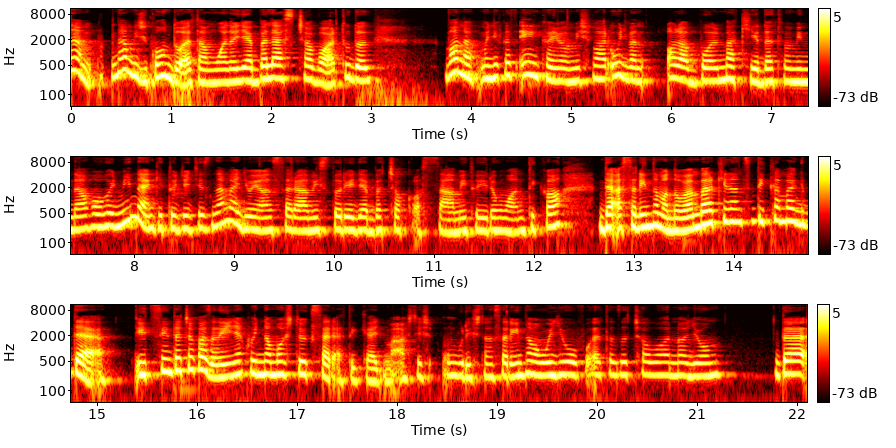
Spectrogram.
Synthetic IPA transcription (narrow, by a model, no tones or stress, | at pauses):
nɛmnɛmiʒɡo̞nd̪o̞lt̪ɒɱvoːlnɒɦoɟɛbːɛlɛst͡ʃɒvɒrt̪ud̪o̞d̪ | vɒnːɒkmo̞ɲɟukɒzeːŋkøɲvɛmiʃmaːɾʔuːɟvɒnɒlɒbːoːlmɛkhird̪ɛt̪ʋɛmind̪ɛnɦo̞lɦo̞ɟmind̪ɛŋkit̪uɟːoɟɛznɛmɛɟːo̞jɒnsɛɾɛlmist̪o̞ɾiho̞ɟɛbːɛt͡ʃɒkɒ̰st̪ːaːmiːt̪ho̞ɟro̞mɒnt̪ikɒ | d̪ɛʔsɛɾint̪ɛmɒno̞vɛmbɛrkilɛnt̪sɛd̪ikɛmɛɡd̪ɛ | it̪sint̪ɛt͡ʃɒkɒzɒleːɲɛkhoɟnɒmo̞ʃt̪øːksɛɾɛ̰t̪ikɛɟma̰ːʃt̪eːʃuːɾiʃt̪ɛnsɛɾint̪ɛmɒmuːɟjoːvo̞̰lt̪ɛzɒt͡ʃɒvɒrnɒɟo̞m | d̪ɛ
